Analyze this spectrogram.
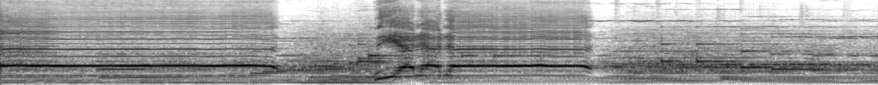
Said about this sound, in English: Clap your hands, stand your feet, and give the Lord a shout of praise.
